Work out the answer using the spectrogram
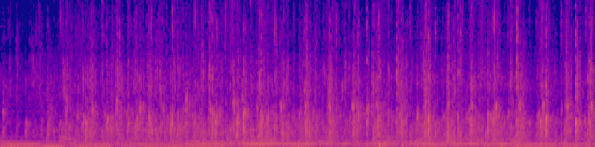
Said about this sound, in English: You've been a great crowd. Would you give him a big hand clap?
